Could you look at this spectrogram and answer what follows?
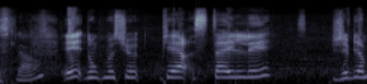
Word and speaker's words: Staehlé: Et donc monsieur Pierre Staëlé. J'ai bien prononcé.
